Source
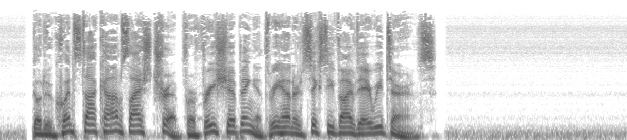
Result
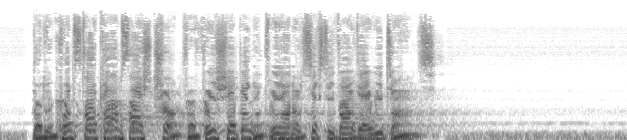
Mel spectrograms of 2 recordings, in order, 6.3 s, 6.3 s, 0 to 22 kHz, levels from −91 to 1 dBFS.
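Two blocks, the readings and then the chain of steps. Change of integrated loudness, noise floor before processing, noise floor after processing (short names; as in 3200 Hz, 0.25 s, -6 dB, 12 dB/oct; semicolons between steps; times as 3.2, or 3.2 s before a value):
-2.0 dB, -59 dBFS, -58 dBFS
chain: band inversion scrambler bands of 500 Hz; high shelf 2100 Hz -11 dB; frequency shift -370 Hz; on a send: tape echo 0.116 s, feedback 75%, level -16.5 dB, low-pass 1700 Hz; on the sum: gain +3 dB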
